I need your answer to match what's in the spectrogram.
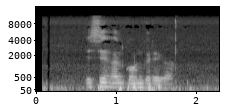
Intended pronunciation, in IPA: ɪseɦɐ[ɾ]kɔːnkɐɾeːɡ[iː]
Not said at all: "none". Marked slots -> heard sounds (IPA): l, aː

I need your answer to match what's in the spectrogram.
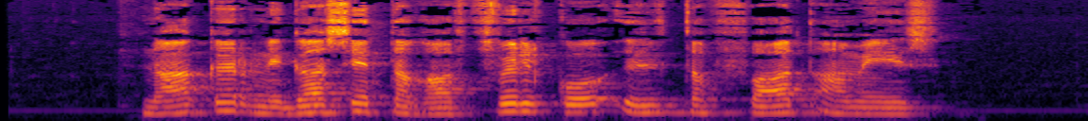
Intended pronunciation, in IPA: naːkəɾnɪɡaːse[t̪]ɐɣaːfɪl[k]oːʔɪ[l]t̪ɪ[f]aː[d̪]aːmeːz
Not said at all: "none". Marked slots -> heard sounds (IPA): t̪, k, l, f, t̪

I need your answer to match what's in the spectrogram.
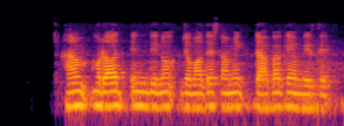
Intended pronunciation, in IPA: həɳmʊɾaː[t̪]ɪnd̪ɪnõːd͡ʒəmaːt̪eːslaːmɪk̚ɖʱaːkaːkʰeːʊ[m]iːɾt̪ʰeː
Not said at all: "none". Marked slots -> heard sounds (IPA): d̪, m

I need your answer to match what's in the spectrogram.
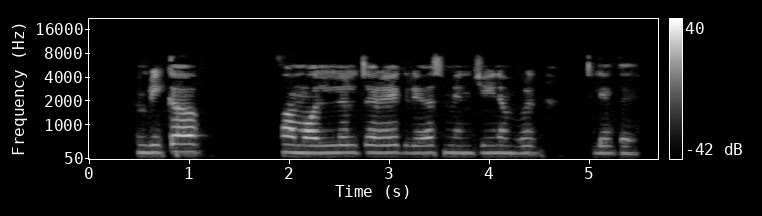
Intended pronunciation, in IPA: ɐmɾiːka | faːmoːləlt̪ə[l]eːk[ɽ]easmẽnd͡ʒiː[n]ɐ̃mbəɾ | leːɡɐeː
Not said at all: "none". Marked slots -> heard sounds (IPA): ɾ, ɾ, n

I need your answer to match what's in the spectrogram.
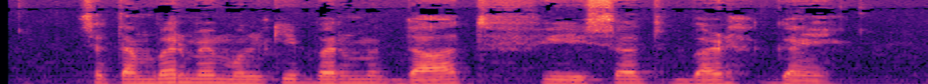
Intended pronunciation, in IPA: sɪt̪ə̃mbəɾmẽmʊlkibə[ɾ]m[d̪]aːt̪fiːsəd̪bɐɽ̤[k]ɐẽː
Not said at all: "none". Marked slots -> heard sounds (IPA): ɾ, d̪, ɡ

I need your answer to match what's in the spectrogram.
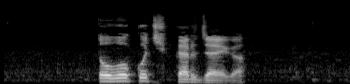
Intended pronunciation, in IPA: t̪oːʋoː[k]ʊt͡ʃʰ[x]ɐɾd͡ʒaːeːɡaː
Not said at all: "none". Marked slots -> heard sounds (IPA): k, k

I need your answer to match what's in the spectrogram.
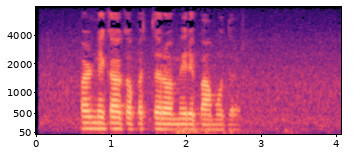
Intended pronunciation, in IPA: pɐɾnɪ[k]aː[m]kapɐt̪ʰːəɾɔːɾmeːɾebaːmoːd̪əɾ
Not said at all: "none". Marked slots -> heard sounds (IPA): k, none

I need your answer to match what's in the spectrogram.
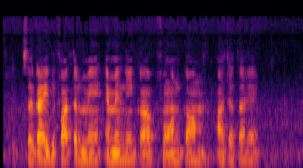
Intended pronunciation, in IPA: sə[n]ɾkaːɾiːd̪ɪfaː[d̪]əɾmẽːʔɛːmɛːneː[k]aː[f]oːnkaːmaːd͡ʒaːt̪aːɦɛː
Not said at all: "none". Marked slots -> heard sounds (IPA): none, t̪, k, f

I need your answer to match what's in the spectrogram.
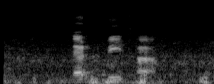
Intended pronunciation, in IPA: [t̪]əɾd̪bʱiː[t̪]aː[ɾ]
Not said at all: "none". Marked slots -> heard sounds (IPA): d̪, t̪ʰ, none

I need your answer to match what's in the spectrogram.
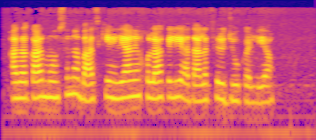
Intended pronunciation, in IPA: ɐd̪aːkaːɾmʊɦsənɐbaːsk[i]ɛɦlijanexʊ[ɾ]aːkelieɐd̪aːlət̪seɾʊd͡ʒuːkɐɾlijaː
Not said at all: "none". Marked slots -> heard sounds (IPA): i, l

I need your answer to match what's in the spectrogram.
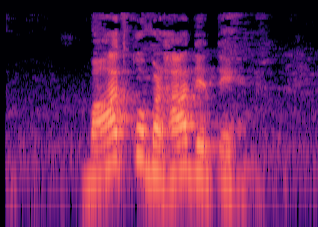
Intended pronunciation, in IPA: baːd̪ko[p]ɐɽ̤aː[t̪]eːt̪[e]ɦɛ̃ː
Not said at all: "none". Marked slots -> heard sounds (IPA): b, d̪, e

